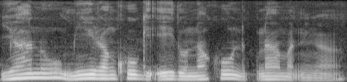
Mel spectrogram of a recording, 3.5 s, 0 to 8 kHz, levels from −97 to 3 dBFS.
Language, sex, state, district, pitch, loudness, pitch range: Garo, male, Meghalaya, South Garo Hills, 120 Hz, -15 LUFS, 110-145 Hz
